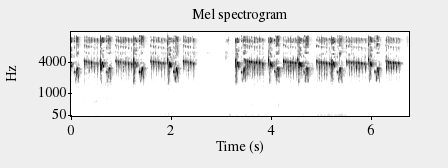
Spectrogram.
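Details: Prinia ombyokan chorus played so caged prinias sing readily. Repeated bursts of high, rattling trills stream for several seconds, break off into a brief silence, then resume in dense overlapping phrases.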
